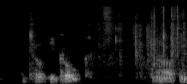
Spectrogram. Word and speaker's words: Etobicoke: It's Etobicoke. It's literally a silent K. Etobicoke.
